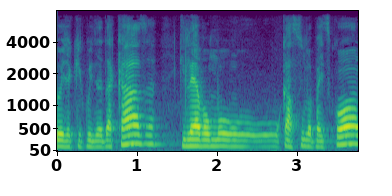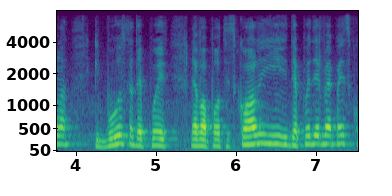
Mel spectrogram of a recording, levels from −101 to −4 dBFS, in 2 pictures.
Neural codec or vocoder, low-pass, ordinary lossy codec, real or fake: none; 7.2 kHz; none; real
